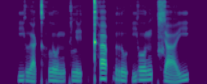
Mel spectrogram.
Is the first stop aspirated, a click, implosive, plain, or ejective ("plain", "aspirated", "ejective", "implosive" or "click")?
aspirated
